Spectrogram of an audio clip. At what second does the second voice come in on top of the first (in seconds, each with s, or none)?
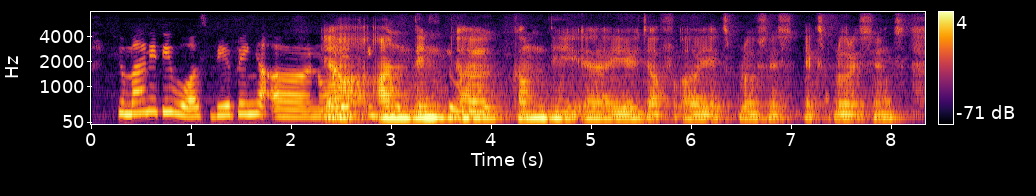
2.3 s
